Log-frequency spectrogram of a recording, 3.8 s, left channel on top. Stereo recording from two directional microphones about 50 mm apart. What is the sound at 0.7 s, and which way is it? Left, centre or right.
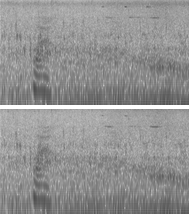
Speech, centre.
